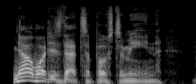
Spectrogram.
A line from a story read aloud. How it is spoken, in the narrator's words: Bran said sharply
